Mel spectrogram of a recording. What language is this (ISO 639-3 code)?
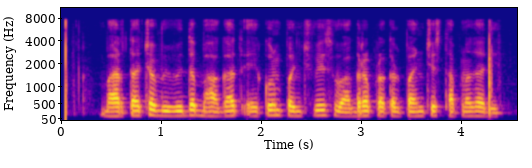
mar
